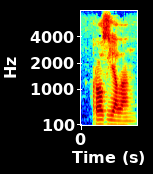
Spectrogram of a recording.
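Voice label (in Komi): "розъялан", Komi, male; kpv audio dict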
